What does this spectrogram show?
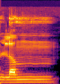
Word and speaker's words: लं: हिंदी वर्णमाला में लय अक्षर के ऊपर यदि बिंदी लगा दी जाए तो उसका उच्चारण लम होता है।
